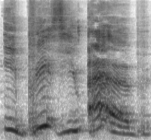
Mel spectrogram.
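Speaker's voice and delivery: slow, wailing Ghanaian preacher parody; mock Ghanaian preacher accent. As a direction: draw it out loudly in a hammed-up Ghanaian accent. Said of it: "this is my favorite one".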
